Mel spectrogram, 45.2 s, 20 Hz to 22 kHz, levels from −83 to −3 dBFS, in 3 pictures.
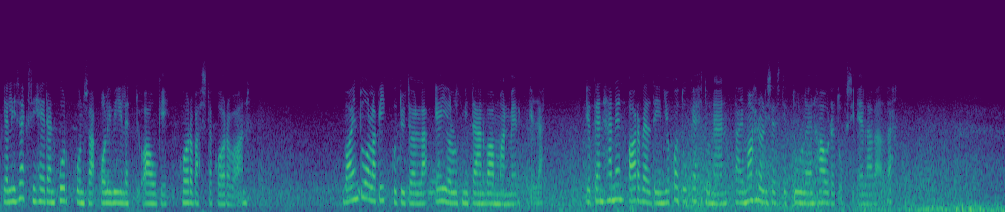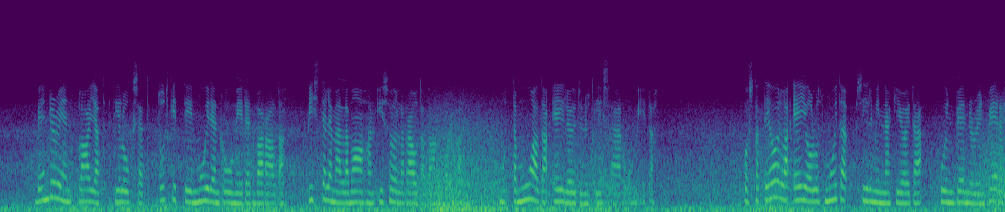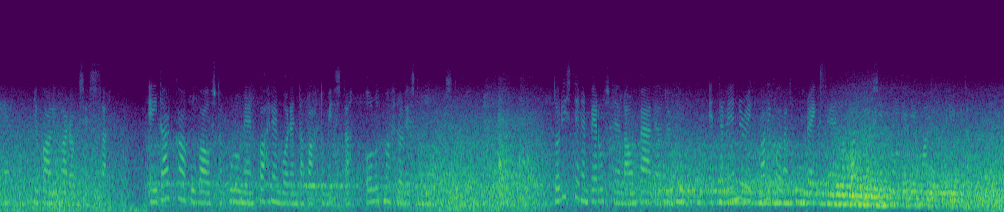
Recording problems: muffled; very; fading above 2.5 kHz
train or aircraft noise; very loud; throughout; 1 dB above the speech

